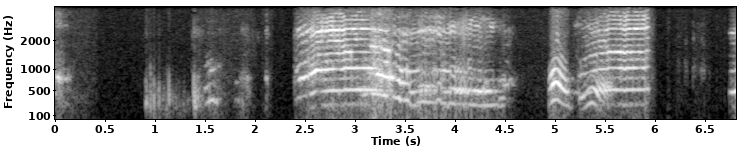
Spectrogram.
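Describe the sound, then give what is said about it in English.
A baby girl fusses and cries in two drawn-out, wavering wails, a long one followed by a shorter one after a brief pause, with a few soft whimpers before them. “You're okay. She's starting to get fussy.”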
